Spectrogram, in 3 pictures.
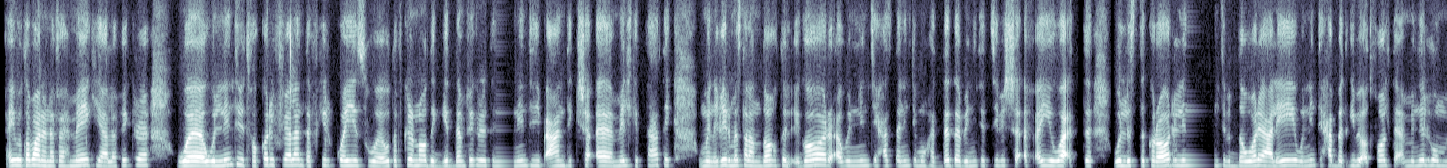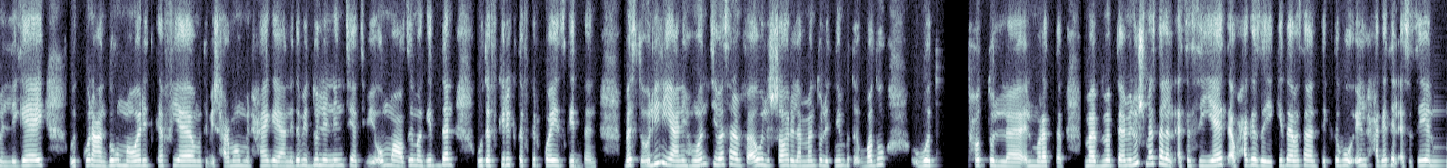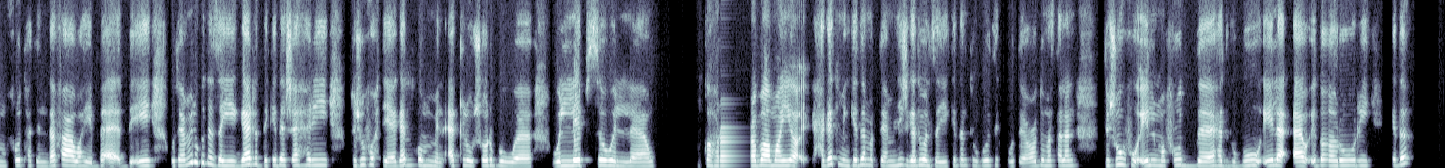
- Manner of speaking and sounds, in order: distorted speech
- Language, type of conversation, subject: Arabic, advice, إزاي أتناقش مع شريكي عن حدود الصرف وتقسيم المسؤوليات المالية؟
